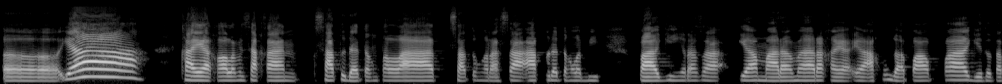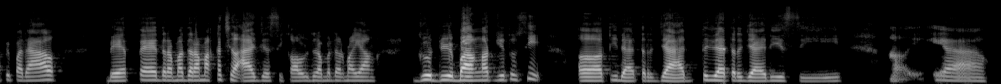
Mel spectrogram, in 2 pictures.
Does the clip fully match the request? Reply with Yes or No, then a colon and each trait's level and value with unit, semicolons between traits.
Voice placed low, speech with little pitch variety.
No: medium, 180 Hz; narrow, 1.7 semitones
